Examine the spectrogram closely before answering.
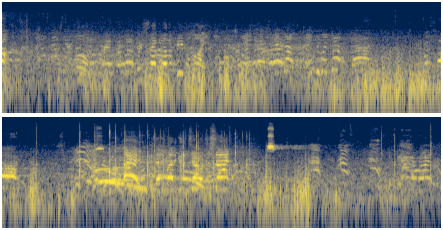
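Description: Young players shout and call out from the sideline outdoors.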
